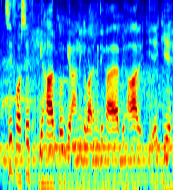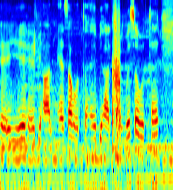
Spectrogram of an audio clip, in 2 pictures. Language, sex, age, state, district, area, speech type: Urdu, male, 30-45, Bihar, Khagaria, rural, spontaneous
